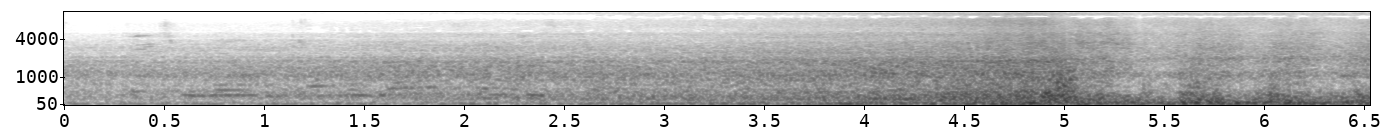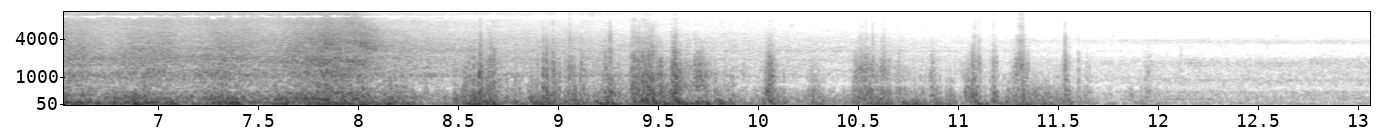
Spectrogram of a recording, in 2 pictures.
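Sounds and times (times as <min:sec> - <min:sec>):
train passing at speed: 0:00.0 - 0:13.0
wind buffeting microphone: 0:03.9 - 0:12.1.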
